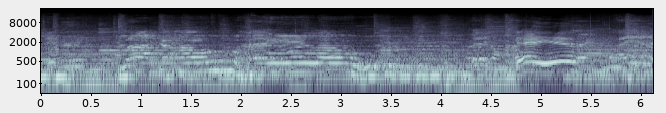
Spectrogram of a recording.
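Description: A live country band playing an instrumental passage with guitar, between sung verses, with a lead line that holds a wavering note about five seconds in.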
